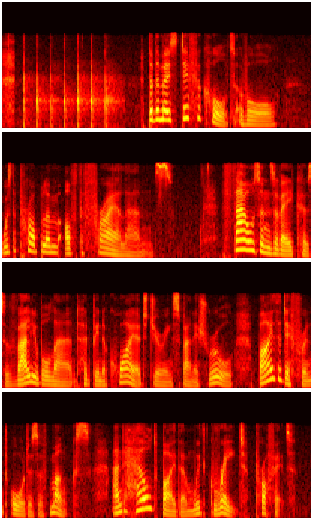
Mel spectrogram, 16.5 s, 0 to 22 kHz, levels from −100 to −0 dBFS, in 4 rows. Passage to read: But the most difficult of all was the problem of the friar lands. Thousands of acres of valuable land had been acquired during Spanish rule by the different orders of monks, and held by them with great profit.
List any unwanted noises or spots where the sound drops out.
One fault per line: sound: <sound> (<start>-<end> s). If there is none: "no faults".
sound: thud (0.3-1.7 s)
